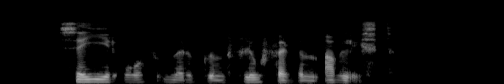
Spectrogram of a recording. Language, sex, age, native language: Icelandic, male, 20-29, Icelandic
